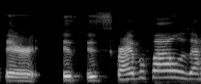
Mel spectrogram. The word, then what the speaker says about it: Scribophile: so you just mentioned something right there is scribal file is that how you say it yes okay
